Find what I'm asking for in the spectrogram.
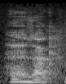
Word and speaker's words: Herzog: How the fuck do you pronounce his last name? – Herzog.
